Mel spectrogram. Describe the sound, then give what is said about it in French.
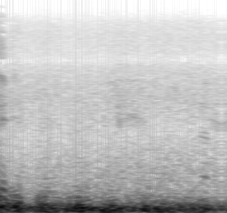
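Strong wind buffets the microphone in a continuous low rumble, loud and steady throughout with no pauses. “Il y a beaucoup de vent, beaucoup de vent.”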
